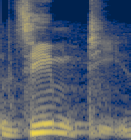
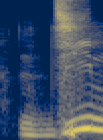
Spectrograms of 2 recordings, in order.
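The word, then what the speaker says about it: جيم: অনেকে জিম বলে, জিম হবে না তো, জিম বলতে হবে।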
